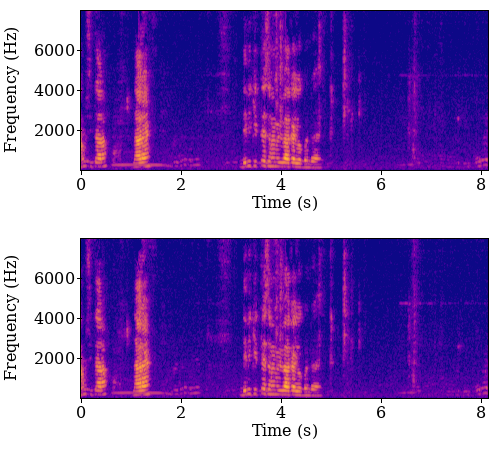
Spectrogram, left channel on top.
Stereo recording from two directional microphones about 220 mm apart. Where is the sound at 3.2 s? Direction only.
10° right (ahead or behind).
